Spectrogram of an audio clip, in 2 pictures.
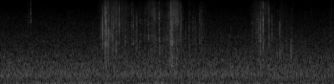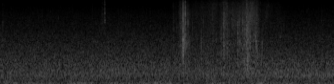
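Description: A sheet of paper rustles as a note is opened and put away.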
